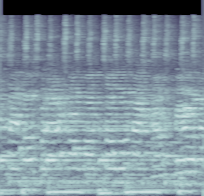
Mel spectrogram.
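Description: Live música llanera played through a PA: a man singing over a concert harp, with maracas shaking in a fast even rhythm and a pulsing deep bass line underneath.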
